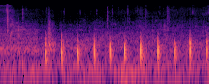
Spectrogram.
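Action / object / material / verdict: tap / tuffeau limestone block / limestone / hollow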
